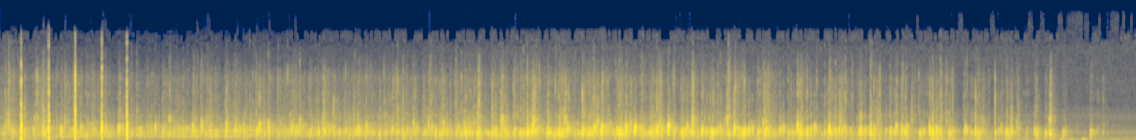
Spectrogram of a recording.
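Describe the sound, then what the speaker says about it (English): Commencement audience at a university architecture school breaks into sustained, dense applause for an arriving speaker, loud and steady throughout with scattered cheers and no talk over it. "let's give a big round of applause for Thom Mayne"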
